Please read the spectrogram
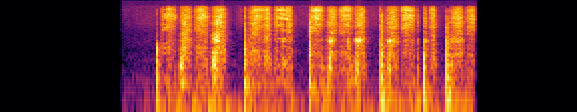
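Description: Chalk writing on a blackboard: a quick run of about eight short scratching strokes, starting about a second in and stopping about half a second before the end.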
